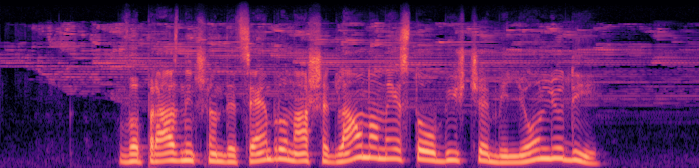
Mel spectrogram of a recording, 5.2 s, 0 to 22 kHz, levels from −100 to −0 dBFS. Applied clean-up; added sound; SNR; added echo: none; Chime; 18 dB; none.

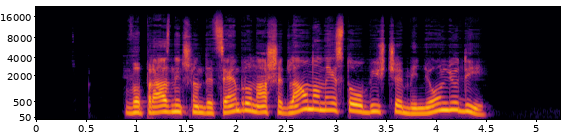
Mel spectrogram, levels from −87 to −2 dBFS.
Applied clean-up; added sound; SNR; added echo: neural mask model DeepFilterNet 3.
